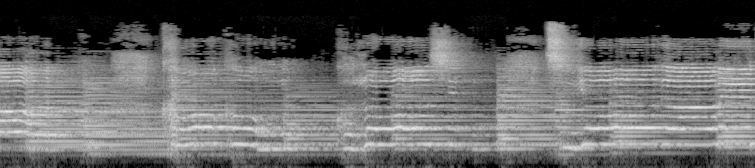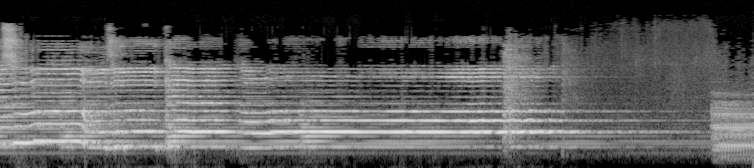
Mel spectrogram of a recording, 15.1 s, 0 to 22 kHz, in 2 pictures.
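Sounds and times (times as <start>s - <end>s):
woman singing a ballad: 0.0s - 13.8s
grand piano accompaniment: 0.0s - 15.0s
woman taking a breath: 1.2s - 1.6s.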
